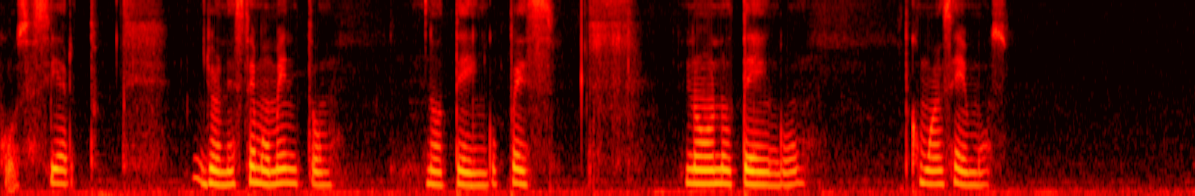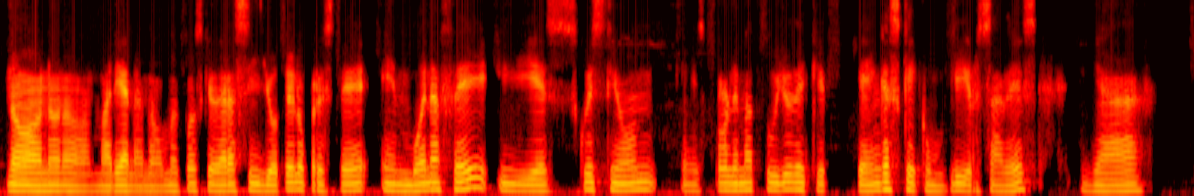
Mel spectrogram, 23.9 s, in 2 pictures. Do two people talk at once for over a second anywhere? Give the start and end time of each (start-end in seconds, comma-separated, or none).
none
